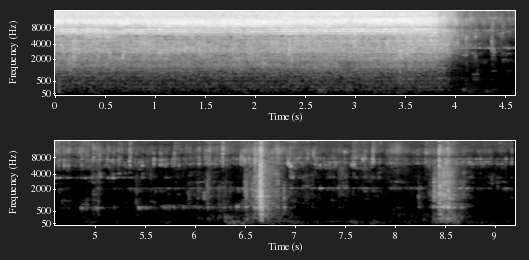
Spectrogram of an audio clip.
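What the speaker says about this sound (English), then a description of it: "But first, we need to wash our hands" A water tap runs steadily into a sink as hands are washed, a close, even hiss for about four seconds, then shuts off, leaving a few faint drips and small clinks.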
